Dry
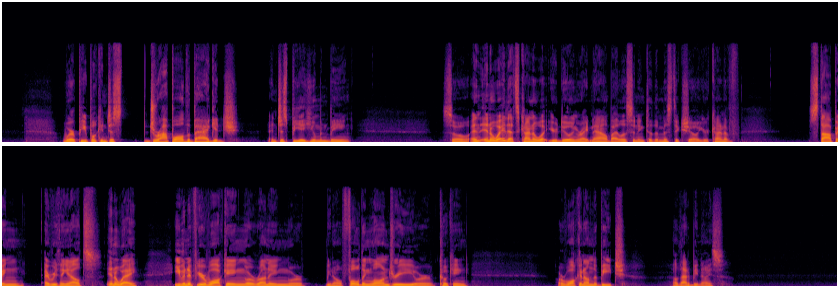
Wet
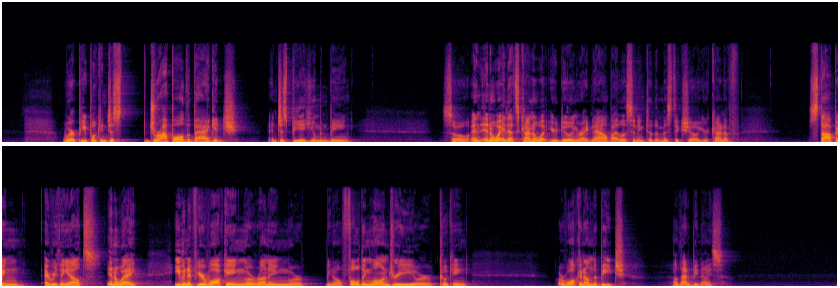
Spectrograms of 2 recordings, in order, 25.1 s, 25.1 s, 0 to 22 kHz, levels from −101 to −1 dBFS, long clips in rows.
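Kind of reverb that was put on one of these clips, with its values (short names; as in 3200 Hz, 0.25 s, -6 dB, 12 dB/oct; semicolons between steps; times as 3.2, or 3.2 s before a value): FDN reverb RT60 0.75 s, low-frequency decay 0.75×, high-frequency decay 0.75×, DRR 18.5 dB; gain +4 dB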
